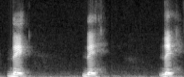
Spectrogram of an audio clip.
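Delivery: ne with a nasal n, tongue tip lightly bitten; 把“ne”发成轻咬舌尖的鼻音n. Shown as a demonstration. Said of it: "I will go like".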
